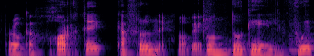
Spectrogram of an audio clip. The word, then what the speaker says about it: Cafrune: Cafrune, yo lo llamaba Cafruné, no le daba como un acento en la Pero Jorge Cafrune, okay, contó que él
